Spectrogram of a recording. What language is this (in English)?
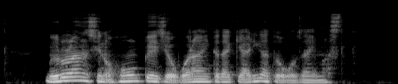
Japanese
